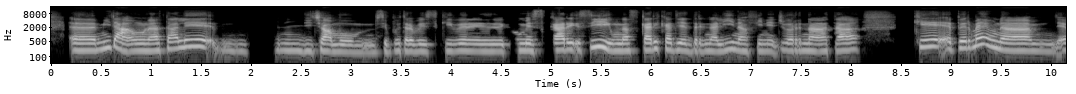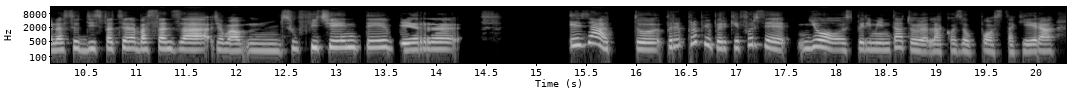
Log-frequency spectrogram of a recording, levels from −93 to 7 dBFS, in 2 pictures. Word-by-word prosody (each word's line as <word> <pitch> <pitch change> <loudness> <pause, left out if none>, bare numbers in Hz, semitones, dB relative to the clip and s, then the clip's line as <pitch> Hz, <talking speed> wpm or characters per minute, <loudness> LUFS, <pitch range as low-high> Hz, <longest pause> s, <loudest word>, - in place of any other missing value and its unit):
ehm, 195 -1 +2
mi 235 +4 -2
dà 185 - +5
una 195 0 +1
tale, 275 +6 +2
mhmm, 185 -1 -14 0.3
mhmm, 195 -1 -9
diciamo, 180 -1 +1
uhm, 165 0 -9
si 165 +4 -9
potrebbe 185 0 -2
scrivere 185 0 -3
come 200 +1 -2
scar 205 +3 +4
sì, 265 +4 +3
una 195 -1 +1
scarica 210 +3 +2
di 205 0 -1
adrenalina 190 +2 -2
a - - -6
fine 185 -1 -8
giornata 195 0 +1 0.5
che, 290 -1 +2
per 250 +1 +1
me, 340 +4 +5
è - - +2
una 200 -8 +5 0.3
è - - -3
una 205 +1 +1
soddisfazione 230 +2 -2
abbastanza, 220 -1 +3
diciamo 210 -2 -5
a 190 0 +5
mhmm, 195 -1 -9
sufficiente 260 +5 -1
per 220 +3 +1 1.1
esatto, 235 - +1
per 285 +3 -5
proprio 400 -2 -4
perché, 240 -1 -4
forse, 270 -7 -4 0.2
io 280 +4 +1
ho 210 -5 +1
sperimentato 210 +3 -4
la 185 +1 -4
cosa 190 0 -9
opposta, 180 0 -7
che 180 +2 -10
era 185 +1 +1
205 Hz, 145 wpm, -23 LUFS, 190-235 Hz, 1.1 s, dà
